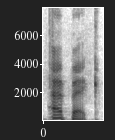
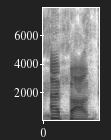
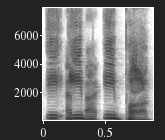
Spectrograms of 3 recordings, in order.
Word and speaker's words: Epoch: it's the complete opposite I thought it was pronounced Epic no Epoch Epoch EP yeah is how you pronounce it okay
